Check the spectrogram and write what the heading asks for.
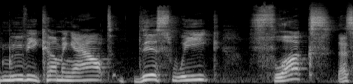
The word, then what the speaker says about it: Fluxx: Uh he has a big movie coming out this week, Flux. That's how you say it, right? That's right, Flux.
